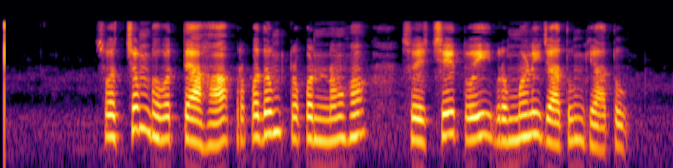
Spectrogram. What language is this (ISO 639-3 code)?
san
